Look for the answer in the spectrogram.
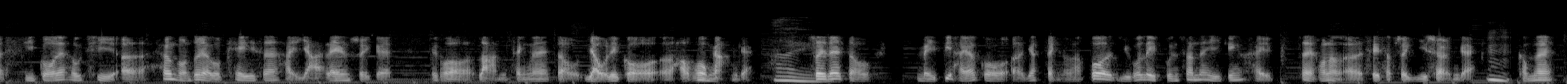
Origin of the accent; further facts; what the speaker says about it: Malaysia; 但系喺我嘅乡下咧，即系马来西亚咧。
